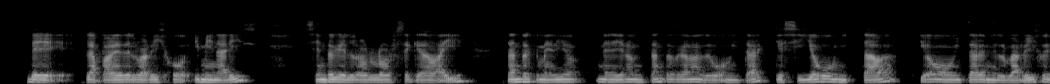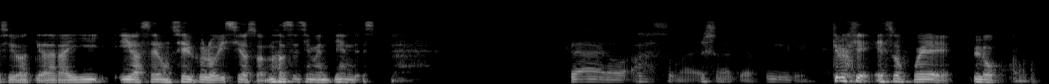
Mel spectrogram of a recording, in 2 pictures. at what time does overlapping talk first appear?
none

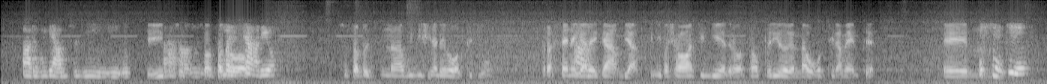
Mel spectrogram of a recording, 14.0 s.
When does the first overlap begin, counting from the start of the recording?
2.2 s

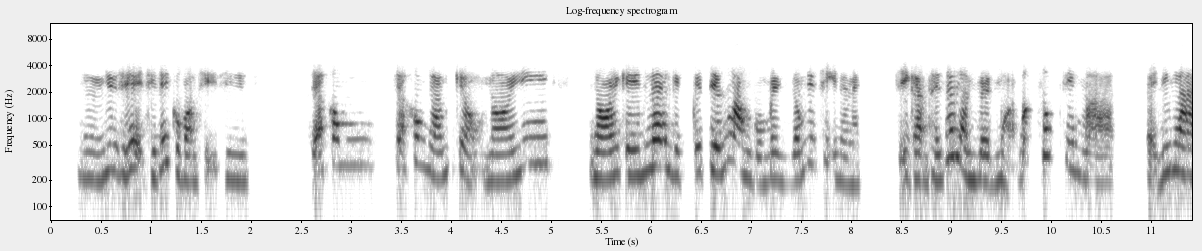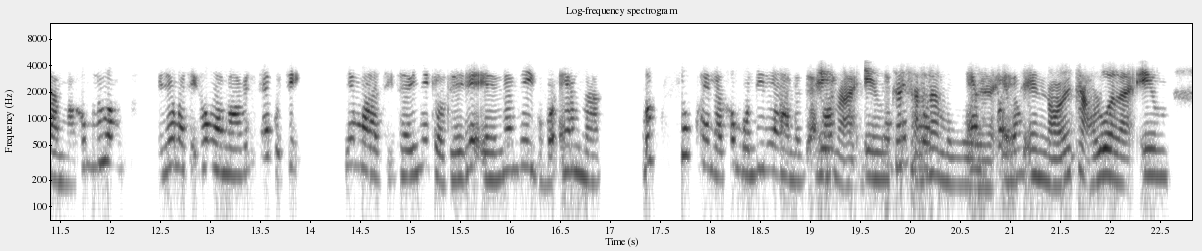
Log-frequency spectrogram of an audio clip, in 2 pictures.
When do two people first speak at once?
19.0 s

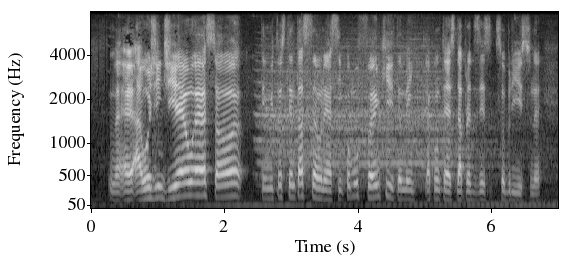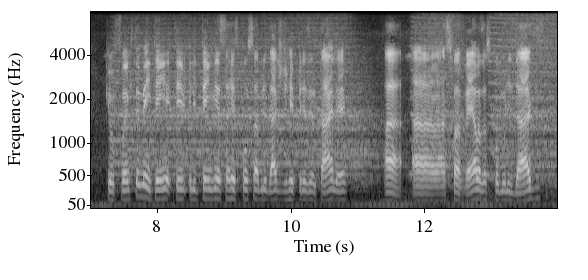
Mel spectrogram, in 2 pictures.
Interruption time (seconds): none

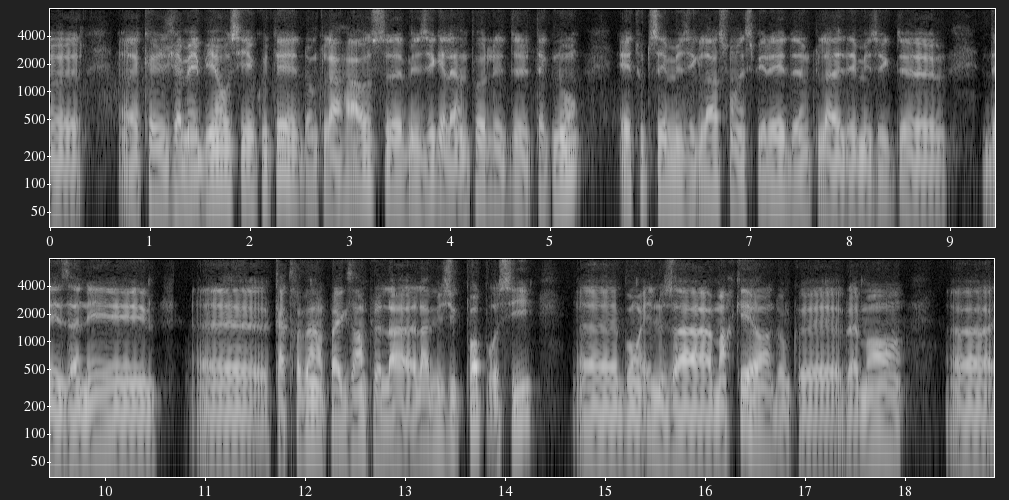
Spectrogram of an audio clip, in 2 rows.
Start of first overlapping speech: none

